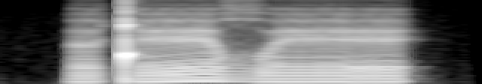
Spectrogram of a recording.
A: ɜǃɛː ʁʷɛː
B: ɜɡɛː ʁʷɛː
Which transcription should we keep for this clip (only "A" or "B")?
A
